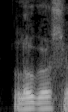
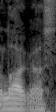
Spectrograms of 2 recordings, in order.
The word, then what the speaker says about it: Logos: Logos or Logos, it's pronounced both ways even by the programmers.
